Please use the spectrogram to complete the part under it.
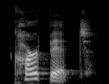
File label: "carpet", English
